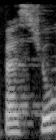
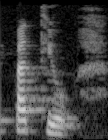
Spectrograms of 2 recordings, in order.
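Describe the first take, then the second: First: The t is pronounced like an s. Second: The t is pronounced as a t. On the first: This is the French pronunciation. The speaker calls it wrong. "en français, on dit patio" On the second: This is the Spanish pronunciation. The speaker calls it right. "Le T se prononce T"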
